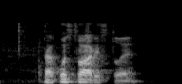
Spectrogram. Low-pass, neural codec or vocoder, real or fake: 7.2 kHz; vocoder, 44.1 kHz, 128 mel bands every 256 samples, BigVGAN v2; fake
